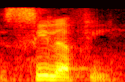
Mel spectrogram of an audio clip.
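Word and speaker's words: سِلَفی: مثال کے طور پر ایک حدیث پاک ہے کہ جو حافظ ابو طاہد سلفی رحمۃ اللہ تعالی علیہ، سلفی سین کے زیر کے ساتھ لام کے زبر کے ساتھ، تلفظ یہ اس کا صحیح،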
